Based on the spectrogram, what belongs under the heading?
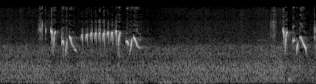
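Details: One energetic phrase from a bar-winged prinia, sharp falling notes leading into a dry rattling trill, then a short pause and a second burst of chips, all against rain noise.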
